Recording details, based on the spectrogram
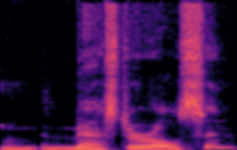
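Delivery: small, high, stammering little voice. Retelling a scene where a little voice calls out to an old man, small stuttering voice. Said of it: "a little voice kind of stutters".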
